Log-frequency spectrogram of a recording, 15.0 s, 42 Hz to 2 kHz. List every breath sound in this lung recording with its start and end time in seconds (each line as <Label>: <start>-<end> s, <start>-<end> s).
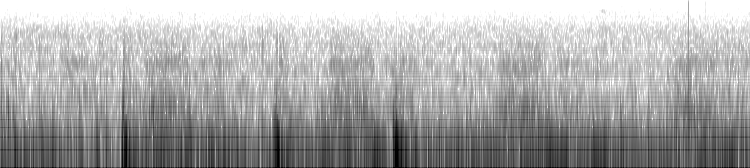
Inhalation: 2.76-3.84 s, 6.48-7.56 s, 9.93-11.01 s, 13.38-14.45 s
Exhalation: 3.92-4.64 s, 7.82-8.35 s, 11.12-11.93 s
Crackles: 2.74-3.81 s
